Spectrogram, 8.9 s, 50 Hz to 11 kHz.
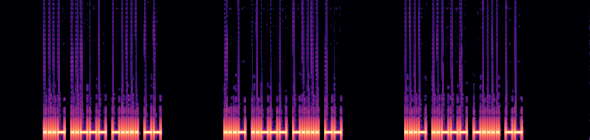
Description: Morse code, heard as a keyed tone, about 34 wpm, 700 Hz. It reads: V26M V26M V26M
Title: Call Signs Repeated 2x - 35wpm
